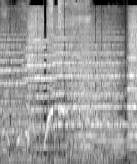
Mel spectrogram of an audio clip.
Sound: screams In Fear

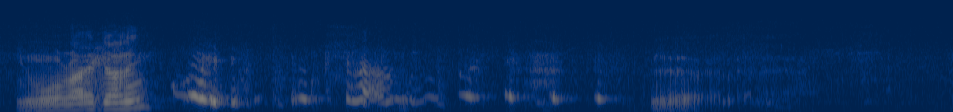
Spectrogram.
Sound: child whimpering

